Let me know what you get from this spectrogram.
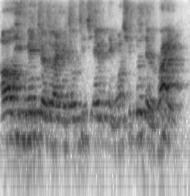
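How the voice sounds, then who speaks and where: A man's voice: a little high, steady tone, fast talker, darkish tone, slight background noise. A young man, a grad student, speaking animatedly at a business meeting, laughing and often asking "right?". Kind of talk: testimonial talk at a business meeting. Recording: echoey hall from far off.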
